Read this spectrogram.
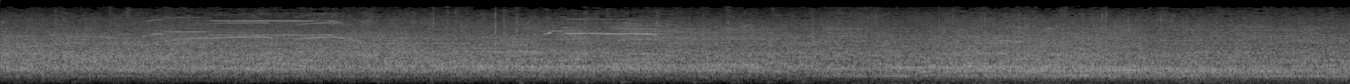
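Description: A large arena crowd cheers.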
